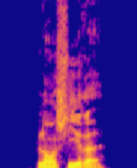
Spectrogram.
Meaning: inflection of blanchieren: 1. first-person singular present 2. singular imperative 3. first/third-person singular subjunctive I
- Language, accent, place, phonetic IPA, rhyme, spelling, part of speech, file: German, Germany, Berlin, [blɑ̃ˈʃiːʁə], -iːʁə, blanchiere, verb, De-blanchiere.ogg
